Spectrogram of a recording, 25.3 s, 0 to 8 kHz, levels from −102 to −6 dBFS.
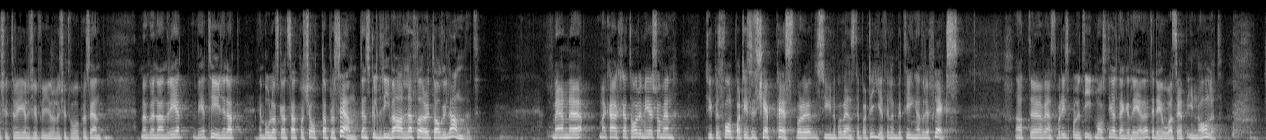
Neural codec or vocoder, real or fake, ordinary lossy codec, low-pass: none; real; none; 7.2 kHz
